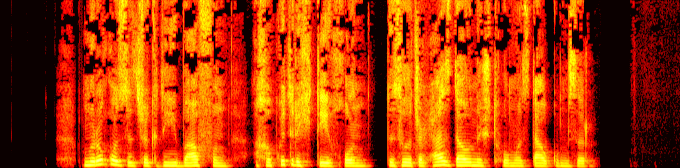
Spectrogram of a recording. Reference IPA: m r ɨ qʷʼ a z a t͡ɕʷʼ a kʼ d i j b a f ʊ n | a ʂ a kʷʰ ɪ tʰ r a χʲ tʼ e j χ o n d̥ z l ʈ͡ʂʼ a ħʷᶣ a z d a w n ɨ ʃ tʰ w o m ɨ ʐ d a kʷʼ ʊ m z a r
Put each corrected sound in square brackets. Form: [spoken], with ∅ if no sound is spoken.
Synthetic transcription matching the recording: m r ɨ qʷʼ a z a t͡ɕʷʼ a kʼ d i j b a f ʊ n | a [χ] a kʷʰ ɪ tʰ r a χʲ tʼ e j χ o n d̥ z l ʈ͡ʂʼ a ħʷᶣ a z d a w n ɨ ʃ tʰ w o m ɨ [z] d a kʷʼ ʊ m z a r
